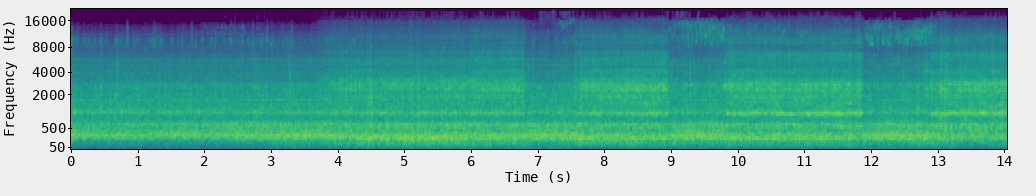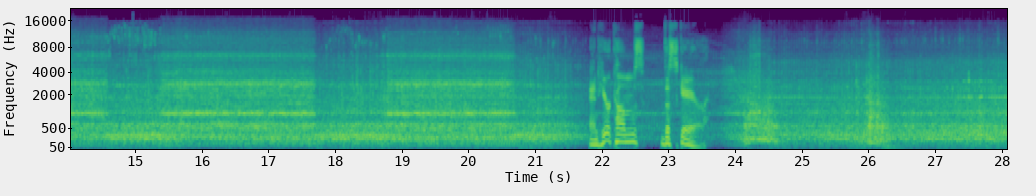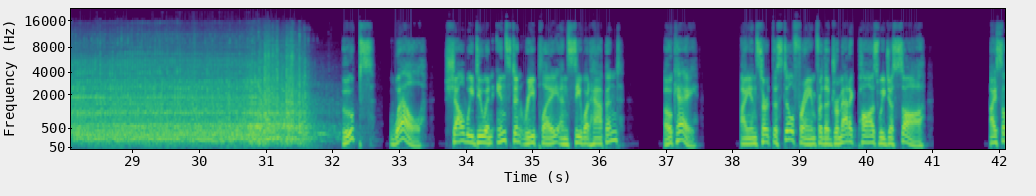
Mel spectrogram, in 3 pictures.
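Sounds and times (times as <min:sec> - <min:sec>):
drill press cutting wood: 0:03.7 - 0:31.8.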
